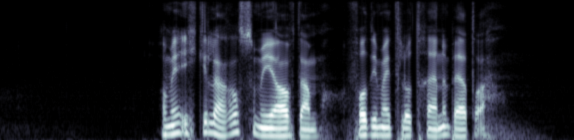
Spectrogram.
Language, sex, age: Norwegian, male, 23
